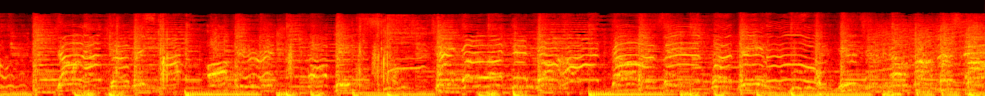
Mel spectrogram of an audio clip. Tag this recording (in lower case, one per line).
music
